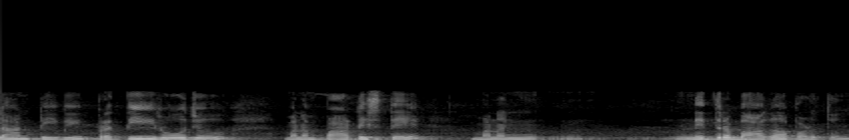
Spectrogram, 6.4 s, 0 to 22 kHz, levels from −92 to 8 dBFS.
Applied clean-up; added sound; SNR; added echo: none; none; none; none.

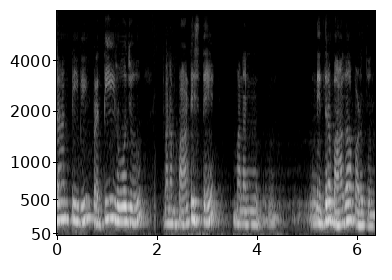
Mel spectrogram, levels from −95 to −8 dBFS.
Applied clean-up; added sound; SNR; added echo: neural separator model SepFormer DNS4.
